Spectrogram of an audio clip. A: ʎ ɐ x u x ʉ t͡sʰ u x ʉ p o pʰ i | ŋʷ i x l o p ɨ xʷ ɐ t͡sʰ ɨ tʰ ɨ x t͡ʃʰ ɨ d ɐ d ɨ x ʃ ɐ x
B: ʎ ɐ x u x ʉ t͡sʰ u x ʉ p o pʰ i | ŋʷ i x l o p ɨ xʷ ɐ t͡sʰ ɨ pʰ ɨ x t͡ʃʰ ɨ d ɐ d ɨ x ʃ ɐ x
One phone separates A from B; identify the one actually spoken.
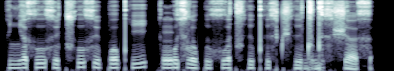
B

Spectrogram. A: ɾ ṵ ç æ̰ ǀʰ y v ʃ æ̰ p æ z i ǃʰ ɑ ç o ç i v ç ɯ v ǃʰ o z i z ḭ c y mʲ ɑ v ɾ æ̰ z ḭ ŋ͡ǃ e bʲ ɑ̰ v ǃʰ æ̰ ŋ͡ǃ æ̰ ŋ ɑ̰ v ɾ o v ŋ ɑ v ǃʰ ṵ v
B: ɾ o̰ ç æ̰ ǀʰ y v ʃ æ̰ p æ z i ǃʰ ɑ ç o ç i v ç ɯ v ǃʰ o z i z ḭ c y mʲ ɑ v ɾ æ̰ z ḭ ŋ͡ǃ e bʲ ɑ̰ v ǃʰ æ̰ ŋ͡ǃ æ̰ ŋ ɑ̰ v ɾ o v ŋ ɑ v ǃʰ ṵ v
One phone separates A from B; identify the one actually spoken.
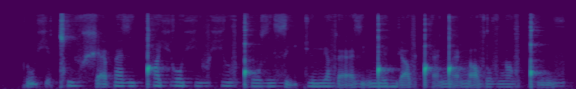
A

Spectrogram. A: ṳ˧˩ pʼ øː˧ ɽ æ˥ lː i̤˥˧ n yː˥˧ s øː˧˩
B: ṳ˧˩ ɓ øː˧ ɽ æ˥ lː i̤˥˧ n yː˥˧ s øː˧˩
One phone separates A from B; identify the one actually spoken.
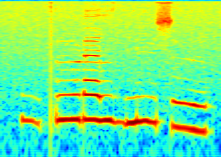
A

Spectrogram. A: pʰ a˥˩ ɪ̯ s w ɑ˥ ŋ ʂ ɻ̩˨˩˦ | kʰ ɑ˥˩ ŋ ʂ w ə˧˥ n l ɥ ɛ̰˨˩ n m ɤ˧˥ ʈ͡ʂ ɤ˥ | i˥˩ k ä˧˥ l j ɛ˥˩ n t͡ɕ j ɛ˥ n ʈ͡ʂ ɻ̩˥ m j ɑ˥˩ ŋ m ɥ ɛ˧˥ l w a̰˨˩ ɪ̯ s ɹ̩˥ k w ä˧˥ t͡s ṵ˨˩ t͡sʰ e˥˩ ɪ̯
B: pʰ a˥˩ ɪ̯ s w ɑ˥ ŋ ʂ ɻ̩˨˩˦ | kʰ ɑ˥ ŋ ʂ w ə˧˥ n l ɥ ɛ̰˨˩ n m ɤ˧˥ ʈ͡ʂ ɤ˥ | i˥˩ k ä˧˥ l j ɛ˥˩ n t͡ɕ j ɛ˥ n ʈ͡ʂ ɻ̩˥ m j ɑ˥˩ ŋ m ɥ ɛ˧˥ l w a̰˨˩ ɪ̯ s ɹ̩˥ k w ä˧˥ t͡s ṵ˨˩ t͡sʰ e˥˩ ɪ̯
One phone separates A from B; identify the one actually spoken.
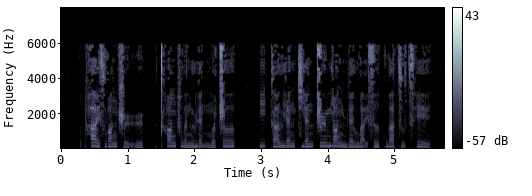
B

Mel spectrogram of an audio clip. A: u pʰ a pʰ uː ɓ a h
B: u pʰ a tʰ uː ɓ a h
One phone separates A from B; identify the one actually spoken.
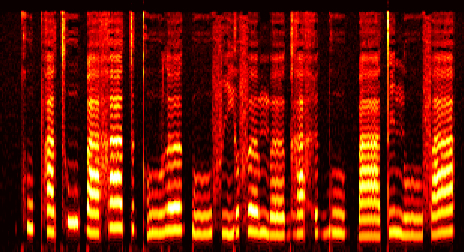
B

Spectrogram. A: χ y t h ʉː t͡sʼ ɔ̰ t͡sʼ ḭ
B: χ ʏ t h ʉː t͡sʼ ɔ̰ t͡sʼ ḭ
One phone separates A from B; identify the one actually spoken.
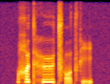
B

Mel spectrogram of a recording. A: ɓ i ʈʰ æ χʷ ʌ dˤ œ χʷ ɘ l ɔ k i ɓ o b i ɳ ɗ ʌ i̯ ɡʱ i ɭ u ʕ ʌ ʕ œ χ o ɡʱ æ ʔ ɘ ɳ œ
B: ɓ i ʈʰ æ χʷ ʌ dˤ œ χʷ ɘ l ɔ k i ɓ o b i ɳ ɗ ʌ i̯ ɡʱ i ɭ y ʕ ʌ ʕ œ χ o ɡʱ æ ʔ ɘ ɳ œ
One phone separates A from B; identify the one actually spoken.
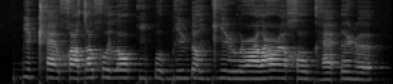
A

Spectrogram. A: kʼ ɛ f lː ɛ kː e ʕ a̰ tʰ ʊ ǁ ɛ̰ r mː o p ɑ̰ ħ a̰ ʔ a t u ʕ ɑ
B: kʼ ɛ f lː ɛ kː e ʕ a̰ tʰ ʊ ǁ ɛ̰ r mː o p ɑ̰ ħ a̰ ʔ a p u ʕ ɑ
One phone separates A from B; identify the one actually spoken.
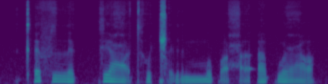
B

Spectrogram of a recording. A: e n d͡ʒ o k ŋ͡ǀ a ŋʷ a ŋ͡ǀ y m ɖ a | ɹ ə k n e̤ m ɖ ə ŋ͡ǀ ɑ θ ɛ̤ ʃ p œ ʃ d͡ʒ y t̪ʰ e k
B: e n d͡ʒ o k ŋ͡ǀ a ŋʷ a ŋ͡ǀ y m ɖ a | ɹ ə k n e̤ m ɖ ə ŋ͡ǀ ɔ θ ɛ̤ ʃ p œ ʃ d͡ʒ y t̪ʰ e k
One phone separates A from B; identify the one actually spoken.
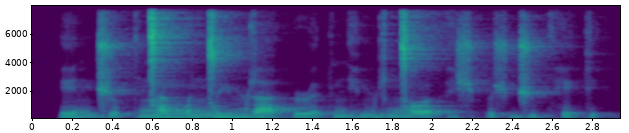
B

